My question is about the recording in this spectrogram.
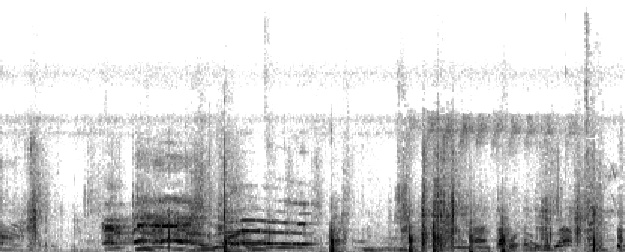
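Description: A rooster crowing once, a long call of about two seconds that falls in pitch at the end. It is followed by several sharp knocks.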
